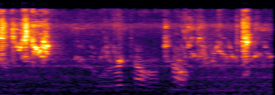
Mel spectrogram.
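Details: Speaking myna producing a hissy high burst followed by a run of buzzy, wavering word-like syllables that step downward, like a raspy imitation of a greeting.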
